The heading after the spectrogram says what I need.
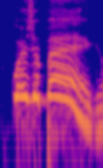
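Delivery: demanding, high, loud and barked.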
